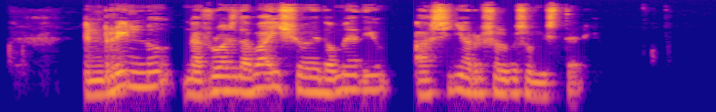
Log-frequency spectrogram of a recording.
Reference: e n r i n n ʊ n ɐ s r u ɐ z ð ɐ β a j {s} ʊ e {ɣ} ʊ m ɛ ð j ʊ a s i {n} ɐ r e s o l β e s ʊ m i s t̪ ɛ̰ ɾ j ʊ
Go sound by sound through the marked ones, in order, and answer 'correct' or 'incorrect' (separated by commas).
incorrect, incorrect, incorrect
